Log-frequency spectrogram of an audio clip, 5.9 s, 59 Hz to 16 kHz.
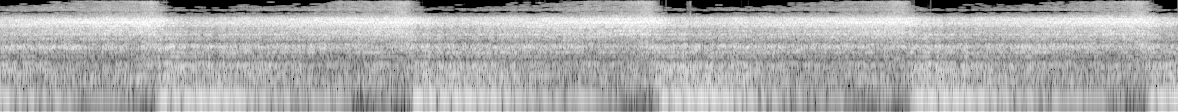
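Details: Cold Ford Powerstroke diesel on a snowy day: a loud hissing, sneeze-like whoosh about once a second over the rumble, which keeps happening even while driving for about 2 miles when cold. Cause unknown.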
